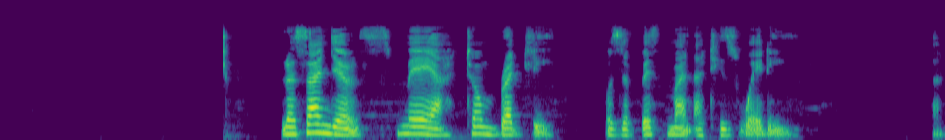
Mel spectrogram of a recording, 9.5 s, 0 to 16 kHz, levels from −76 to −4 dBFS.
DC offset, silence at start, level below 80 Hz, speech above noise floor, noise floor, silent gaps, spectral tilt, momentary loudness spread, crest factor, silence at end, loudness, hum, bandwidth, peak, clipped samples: under 0.1%; 2.25 s; -54 dBFS; over 71 dB; under -90 dBFS; none; -5 dB/octave; 17 LU; 20 dB; 0.05 s; -19 LUFS; none; 8 kHz; -2 dBFS; under 0.1%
